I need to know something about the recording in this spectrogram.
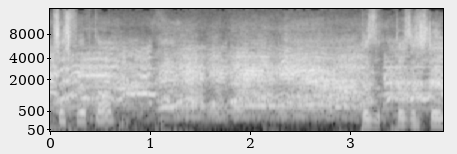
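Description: A crowd of young spectators cheers and shouts nearby.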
